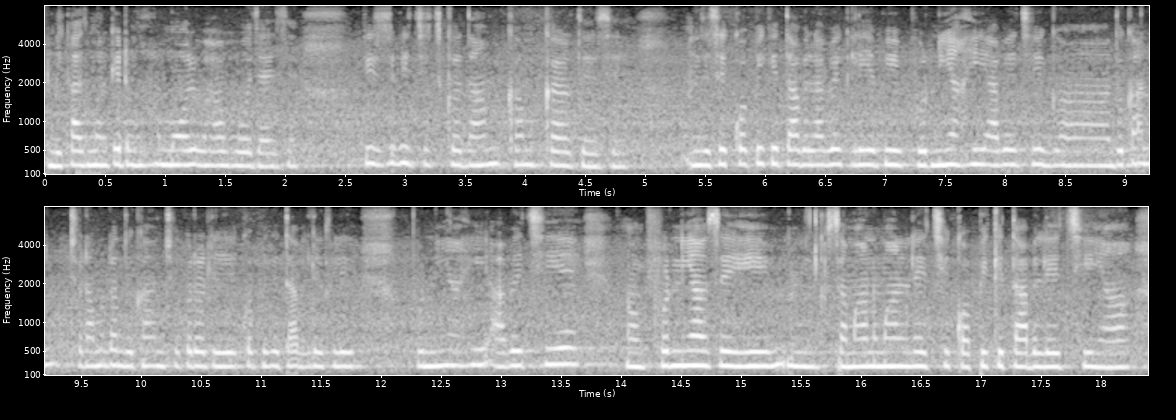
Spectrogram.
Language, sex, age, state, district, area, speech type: Maithili, female, 18-30, Bihar, Purnia, rural, spontaneous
